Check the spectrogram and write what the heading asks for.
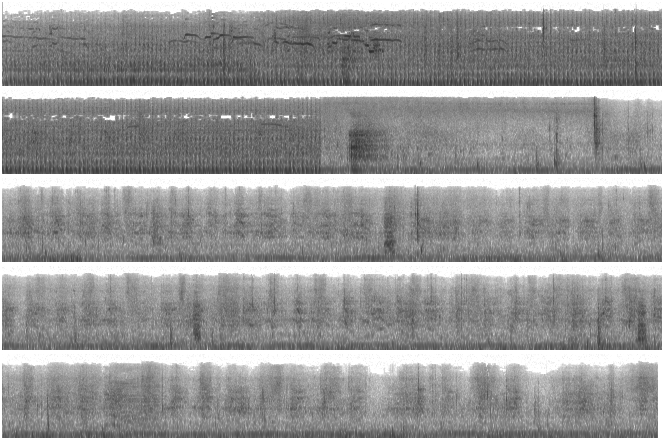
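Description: A boat's engine running steadily nearby, cutting off abruptly about ten seconds in, with a few gull cries early on. After that, wind and water around the kayak with a fainter steady hum and occasional light knocks.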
